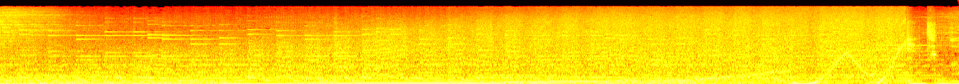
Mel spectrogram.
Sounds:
Music, Pop music

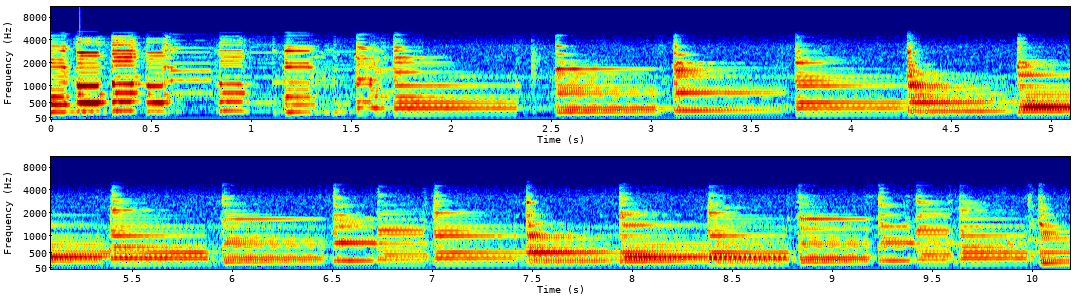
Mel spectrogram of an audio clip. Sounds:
Guitar, Plucked string instrument, Music, Strum, Musical instrument

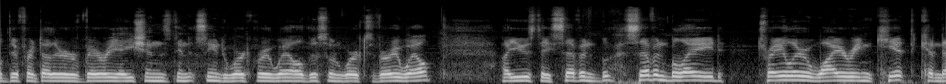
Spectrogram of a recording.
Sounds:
Speech

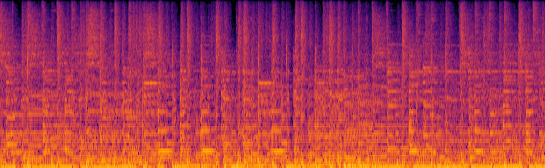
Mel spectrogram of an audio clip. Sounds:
Music

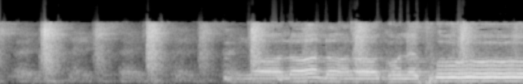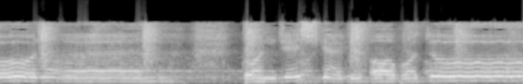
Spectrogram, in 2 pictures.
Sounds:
Music

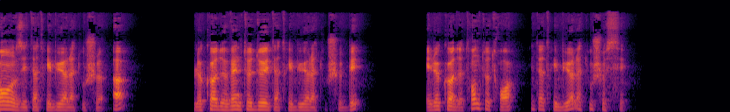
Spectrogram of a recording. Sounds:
Speech

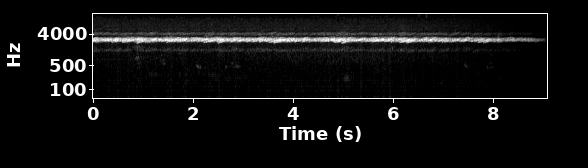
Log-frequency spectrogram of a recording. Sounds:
outside, rural or natural

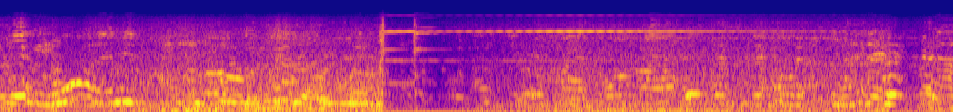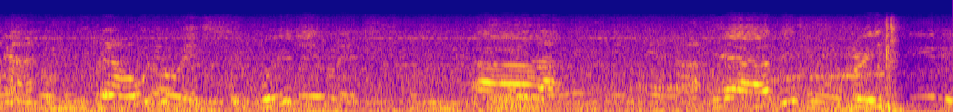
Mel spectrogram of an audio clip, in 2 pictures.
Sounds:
Vehicle, Speech

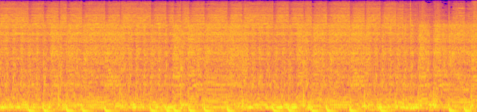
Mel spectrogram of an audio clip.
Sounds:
Guitar, Musical instrument, playing electric guitar, Plucked string instrument, Electric guitar, Music

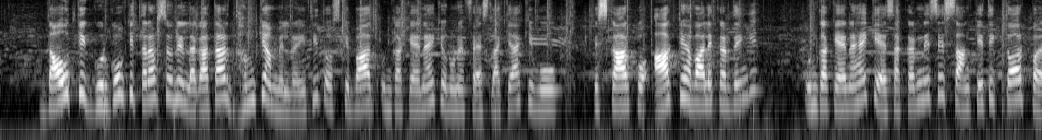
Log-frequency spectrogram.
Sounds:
Speech

